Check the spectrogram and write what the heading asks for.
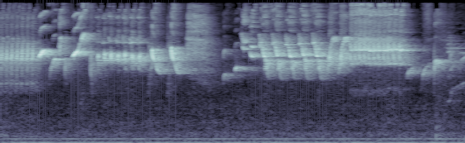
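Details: Energetic song of a European goldfinch, al-Gharb type, not tutored and in breeding readiness: dense, jingling high chatter with quick slurred notes and twittered trills delivered nonstop, low mains-like hum beneath.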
